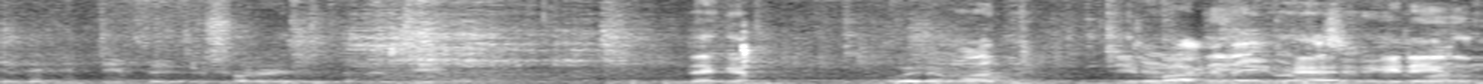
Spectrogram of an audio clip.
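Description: A pair of big Mundian pigeons sitting on eggs coo in low, throaty rolling phrases close by, partly overlapped by a person talking.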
